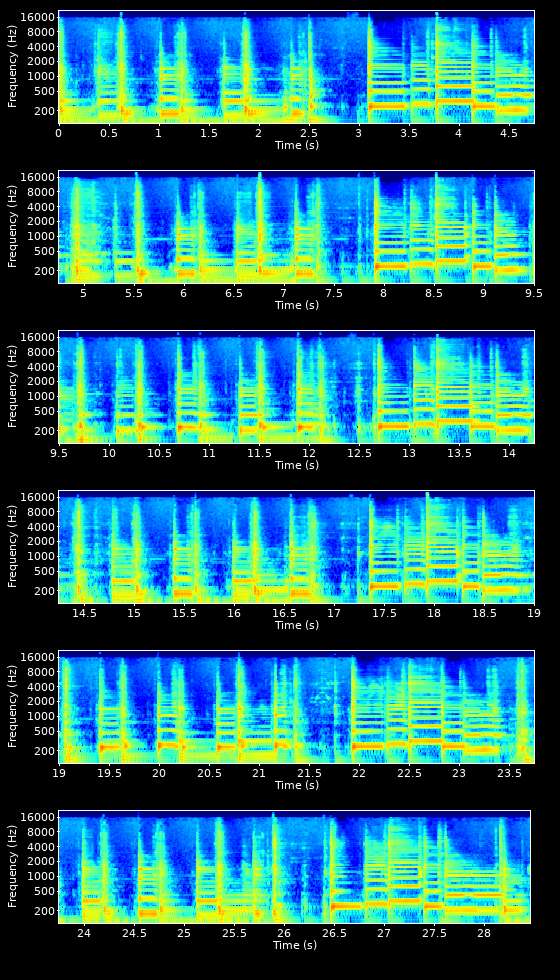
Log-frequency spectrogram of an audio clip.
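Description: A guitar lick played in an E shape around the fourth fret: a steady, repeating run of plucked single notes and short phrases, loud and alone for about half a minute.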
